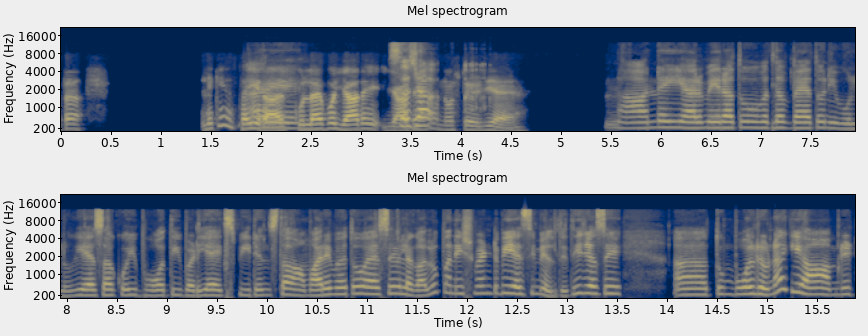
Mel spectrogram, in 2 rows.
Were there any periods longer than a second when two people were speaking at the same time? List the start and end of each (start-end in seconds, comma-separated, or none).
none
